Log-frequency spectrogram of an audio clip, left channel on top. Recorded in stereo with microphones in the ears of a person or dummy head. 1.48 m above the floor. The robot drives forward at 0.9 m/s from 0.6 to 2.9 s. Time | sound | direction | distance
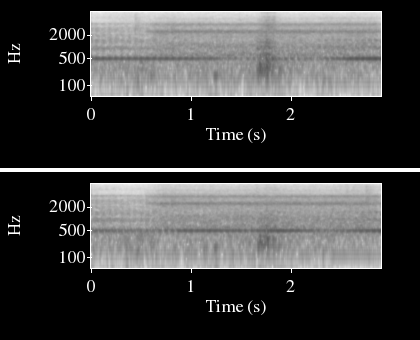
1.6 | a thud | 60° left (ahead or behind) | 1.7 m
